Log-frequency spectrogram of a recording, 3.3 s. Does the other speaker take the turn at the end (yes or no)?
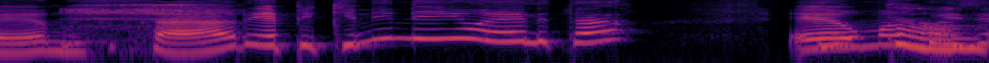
no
